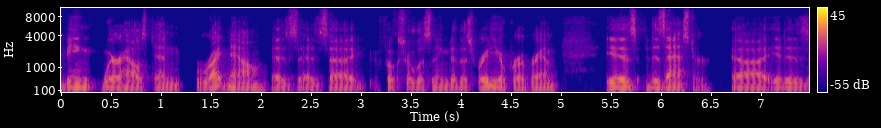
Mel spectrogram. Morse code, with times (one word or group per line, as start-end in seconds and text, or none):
none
